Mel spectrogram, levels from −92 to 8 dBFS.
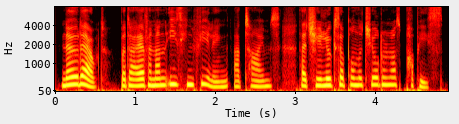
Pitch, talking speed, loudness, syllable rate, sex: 230 Hz, 220 wpm, -18 LUFS, 5.9 syllables/s, female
